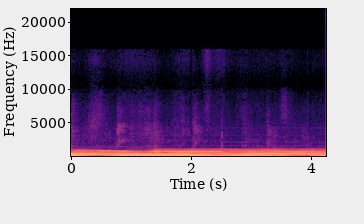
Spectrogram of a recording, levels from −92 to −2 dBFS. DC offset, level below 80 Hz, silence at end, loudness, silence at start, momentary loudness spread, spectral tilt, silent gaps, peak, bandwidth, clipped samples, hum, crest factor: under 0.1%; -22 dBFS; 0 s; -19 LUFS; 0 s; 3 LU; -10.5 dB/octave; none; -6 dBFS; 7.2 kHz; under 0.1%; none; 12 dB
